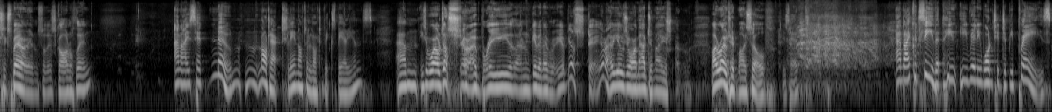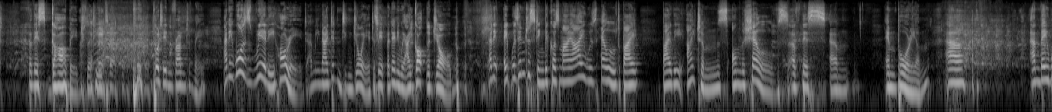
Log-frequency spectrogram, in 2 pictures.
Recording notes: meets a member of the audience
